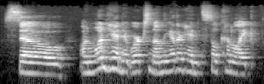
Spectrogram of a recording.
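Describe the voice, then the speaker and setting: A woman co-hosting a reaction show, chatting casually and thinking out loud with quick asides. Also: medium pitch, echoey room. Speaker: reaction channel co-host. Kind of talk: casual chat.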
